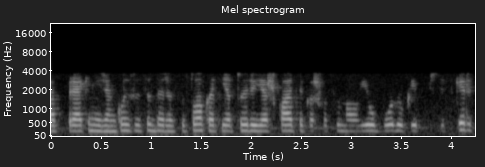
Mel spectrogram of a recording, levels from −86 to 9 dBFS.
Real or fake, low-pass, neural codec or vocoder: real; 3.6 kHz; none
